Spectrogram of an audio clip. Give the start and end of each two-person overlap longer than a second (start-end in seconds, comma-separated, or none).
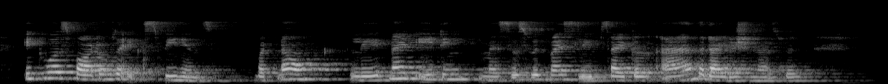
none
